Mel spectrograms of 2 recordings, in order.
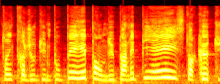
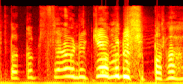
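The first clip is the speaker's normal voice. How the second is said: panicked pleading; 10 semitones higher, 6 dB louder than usual. Acted. Begging friends not to leave.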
